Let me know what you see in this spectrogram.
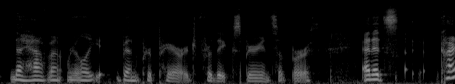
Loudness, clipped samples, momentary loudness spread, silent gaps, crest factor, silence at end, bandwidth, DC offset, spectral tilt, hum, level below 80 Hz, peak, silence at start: -39 LUFS; under 0.1%; 10 LU; none; 20 dB; 0 s; 15.5 kHz; under 0.1%; -4 dB/octave; none; -64 dBFS; -18 dBFS; 0.1 s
